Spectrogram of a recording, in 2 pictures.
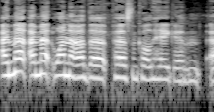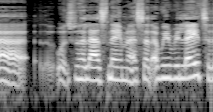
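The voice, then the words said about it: Danish accent. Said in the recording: “You have a bewitching accent. ... I'm from Denmark.”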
